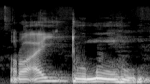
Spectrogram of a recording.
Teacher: kita hidupkan dhammah mim dan silahkan dia ra'aitumuhu. Jadi baca panjang 2 harakat.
